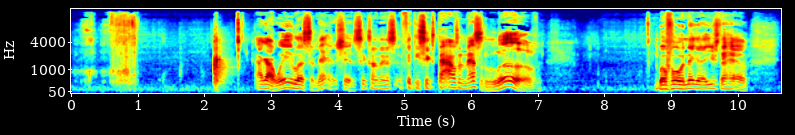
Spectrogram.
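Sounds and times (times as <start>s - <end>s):
slurping sip of a drink: 0.0s - 1.1s
speech: 2.8s - 7.3s, 8.8s - 10.4s.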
